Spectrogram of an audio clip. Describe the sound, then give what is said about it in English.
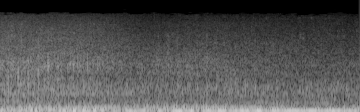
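A U-Haul moving truck's engine drones and strains uphill on an incline in a steady, low, rough rumble, backfiring and struggling, loud, with wind-like hiss over it and no voices. “Is that a U-Haul? That's a U-Haul. That thing it doesn't sound very good. It's like backfiring.”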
